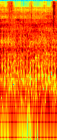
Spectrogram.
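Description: A medical helicopter sets down in a city centre park beside a children's hospital, its rotor and engine a loud, steady rumbling drone close by.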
